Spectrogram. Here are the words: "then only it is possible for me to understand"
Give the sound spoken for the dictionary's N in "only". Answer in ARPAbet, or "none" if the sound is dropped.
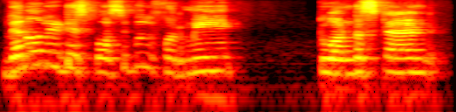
none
